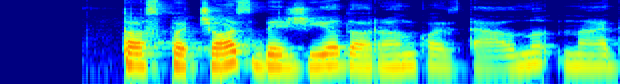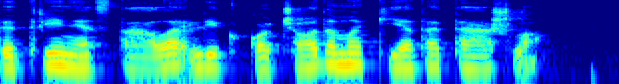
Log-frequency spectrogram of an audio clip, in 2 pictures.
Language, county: Lithuanian, Alytus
